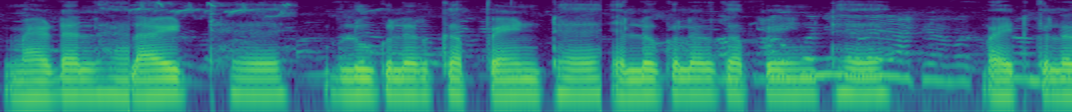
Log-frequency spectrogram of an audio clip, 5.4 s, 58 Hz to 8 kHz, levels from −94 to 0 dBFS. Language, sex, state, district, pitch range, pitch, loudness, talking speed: Hindi, male, Uttar Pradesh, Jyotiba Phule Nagar, 120-125 Hz, 125 Hz, -25 LUFS, 190 wpm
